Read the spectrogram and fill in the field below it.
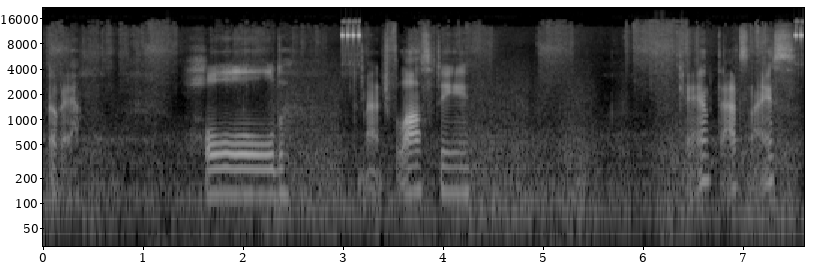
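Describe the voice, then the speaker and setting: A man's voice: mid-range voice, very slow, vocal fry, pauses often, background noise. A man casually commenting as he plays a video game for the first time, curious and thinking aloud. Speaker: gaming channel host. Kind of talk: casual let's-play commentary.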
